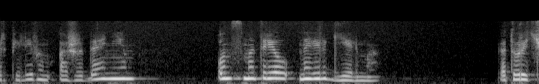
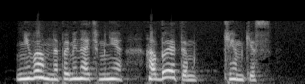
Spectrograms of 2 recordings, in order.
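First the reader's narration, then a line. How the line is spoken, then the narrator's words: Angry. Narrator (Russian): он сказал сердито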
